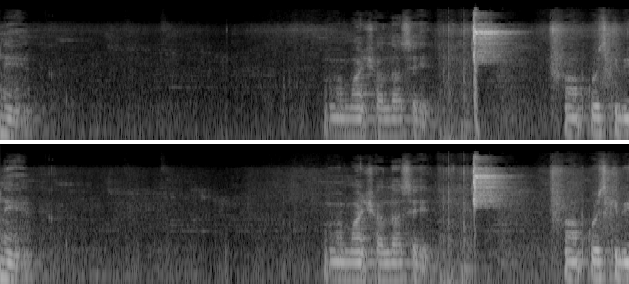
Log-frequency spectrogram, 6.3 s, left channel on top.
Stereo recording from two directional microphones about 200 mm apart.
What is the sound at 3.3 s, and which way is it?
Speech, 5° left (ahead or behind).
